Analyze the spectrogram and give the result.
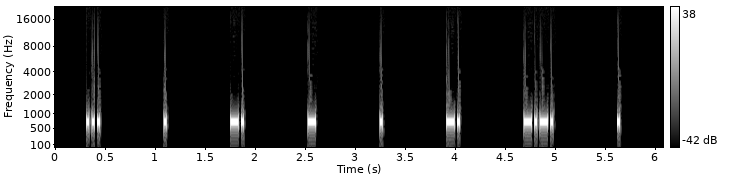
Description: Morse code, heard as a keyed tone, about 43 wpm, spaced as for 12 wpm, 690 Hz. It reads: SENTENCE
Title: 8x Character Spacing - Top 200 Words - 45wpm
